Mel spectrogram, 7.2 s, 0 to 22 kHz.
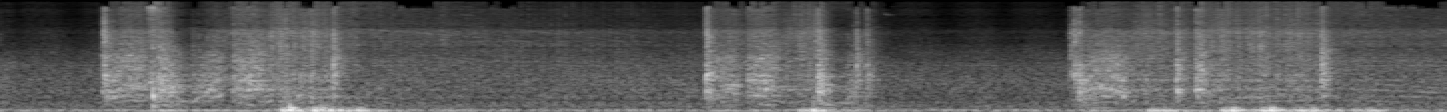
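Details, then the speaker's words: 1991 Honda Civic hatch with a swapped B16A engine, crank-no-start case; three rough crank-and-catch attempts with dull pops, stumbles and slight backfires before dying; ignition timing is off. "Alright, as you can tell, the timing is off by the way it starts and kind of backfires a little bit, so there's definitely a timing issue."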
